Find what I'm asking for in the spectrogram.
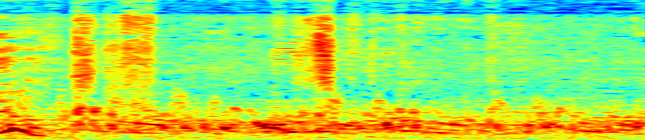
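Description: Close, steady cooing from a flock of pigeons for sale, soft overlapping murmurs with a few faint flutters or rustles mixed in.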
